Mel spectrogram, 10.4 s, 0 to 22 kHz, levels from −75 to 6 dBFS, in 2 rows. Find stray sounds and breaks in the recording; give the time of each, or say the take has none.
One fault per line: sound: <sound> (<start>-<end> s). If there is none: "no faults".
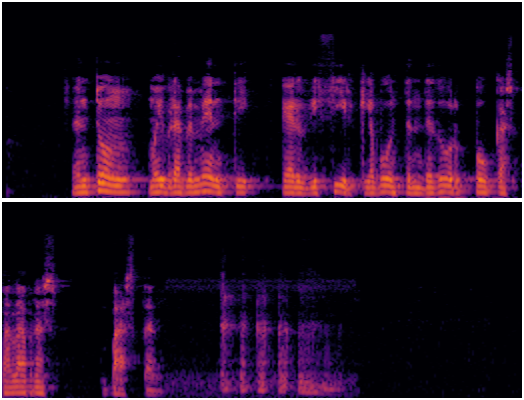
sound: throat clearing (7.4-8.7 s)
